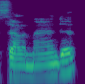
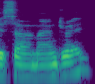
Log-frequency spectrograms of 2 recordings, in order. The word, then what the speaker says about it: Salamandre: know it's a salamander so you could call it salamander you could say salamandre but effectively you know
